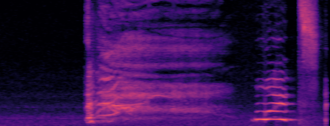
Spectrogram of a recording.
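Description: A woman's delighted, high-pitched breathy squeal starting suddenly about a second in and fading over about two seconds. A short, higher voiced squeal of laughter follows near the end.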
